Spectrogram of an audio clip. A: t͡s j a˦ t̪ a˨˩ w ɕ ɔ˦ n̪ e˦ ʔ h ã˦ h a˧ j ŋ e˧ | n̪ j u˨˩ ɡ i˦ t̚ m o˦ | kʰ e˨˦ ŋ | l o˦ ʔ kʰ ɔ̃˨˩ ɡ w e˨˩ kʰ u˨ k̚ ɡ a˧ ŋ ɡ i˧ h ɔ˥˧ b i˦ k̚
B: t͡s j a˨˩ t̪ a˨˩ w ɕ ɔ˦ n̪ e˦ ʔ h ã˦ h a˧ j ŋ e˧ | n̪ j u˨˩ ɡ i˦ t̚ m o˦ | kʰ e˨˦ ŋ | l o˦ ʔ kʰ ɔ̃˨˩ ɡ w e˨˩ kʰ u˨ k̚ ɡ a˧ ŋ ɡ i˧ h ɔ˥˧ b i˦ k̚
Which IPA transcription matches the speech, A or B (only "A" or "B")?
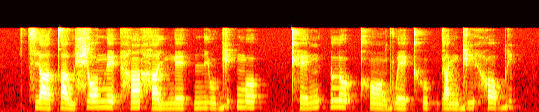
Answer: B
